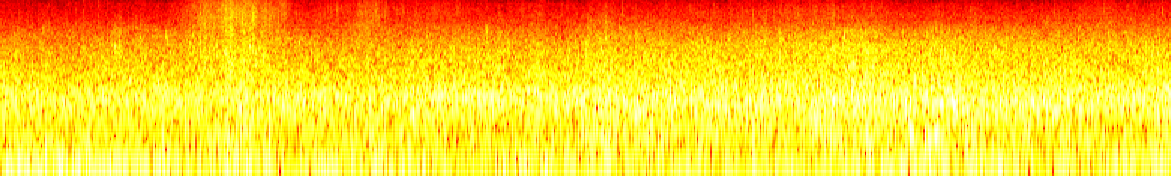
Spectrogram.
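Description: Inlet waves surging and washing over shoreline boulders in a steady rush, with a brighter splash about a second and a half in. A deep rumble of wind buffets the microphone underneath.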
